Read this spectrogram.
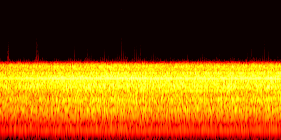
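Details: Sewing machine brush motor after cleaning and fixing brushes: smooth, steady whirr with even hiss and constant pitch, no catches or rattles; brushes seating in, sparking reduced, motor running cleanly.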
